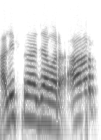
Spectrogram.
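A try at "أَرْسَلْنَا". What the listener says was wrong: আলিফ বলবেন না। আমি এর আগেও বলেছিলাম যে আলিফের উপরে যদি বা জাবার থেকে থাকে, তাহলে সেটা আলিফ নয়, সেটা হলো হামজা। ঠিক আছে, তার নাম পাল্টে যায়। আলিফের উপরে হারাকাত আসলে আলিফের নাম হয়ে যায় হামজা। তো হামজা র জবর আর।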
